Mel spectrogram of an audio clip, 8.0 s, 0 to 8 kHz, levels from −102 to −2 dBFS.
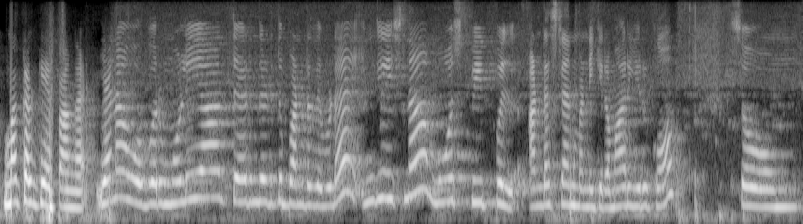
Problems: background sounds at intervals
